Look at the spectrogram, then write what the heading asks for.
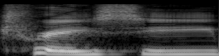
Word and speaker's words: Treacy: c y and um it's pronounced tracy but it's e a so um tracy at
